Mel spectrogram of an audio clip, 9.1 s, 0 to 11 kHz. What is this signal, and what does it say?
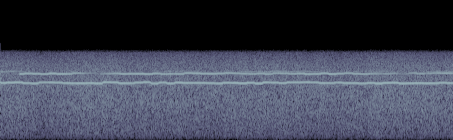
FT8.
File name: IC-7100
